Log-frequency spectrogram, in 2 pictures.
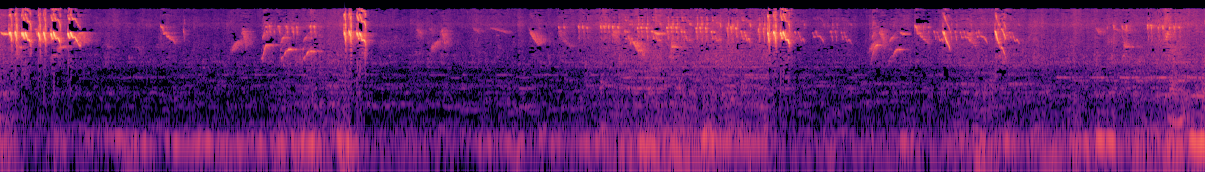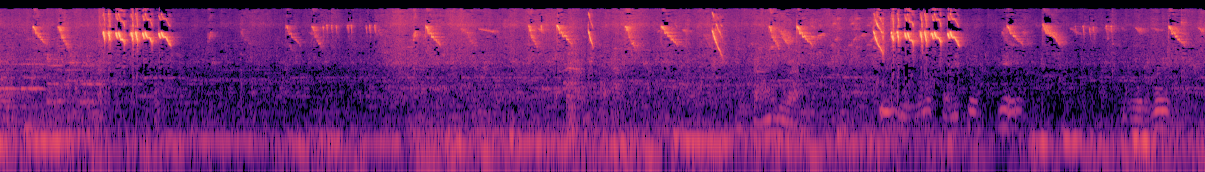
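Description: Caged male minivet, the bird keepers call mantenan gunung orange, singing in repeated bursts of high, quick downslurred chirps every few seconds, over a low steady hum.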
